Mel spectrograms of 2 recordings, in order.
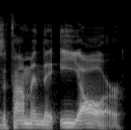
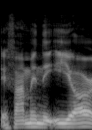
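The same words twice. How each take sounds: First: The final R is strong and drawn out. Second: The final R is soft and light. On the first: "She says, ... R, R, R" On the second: "Now you hear the way I say it"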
